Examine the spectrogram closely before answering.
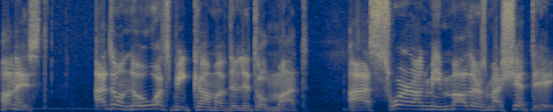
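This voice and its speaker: A man's put-on character voice, extremely high-pitched, in a French accent at a moderate pace. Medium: short film. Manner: nervous, stammering.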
